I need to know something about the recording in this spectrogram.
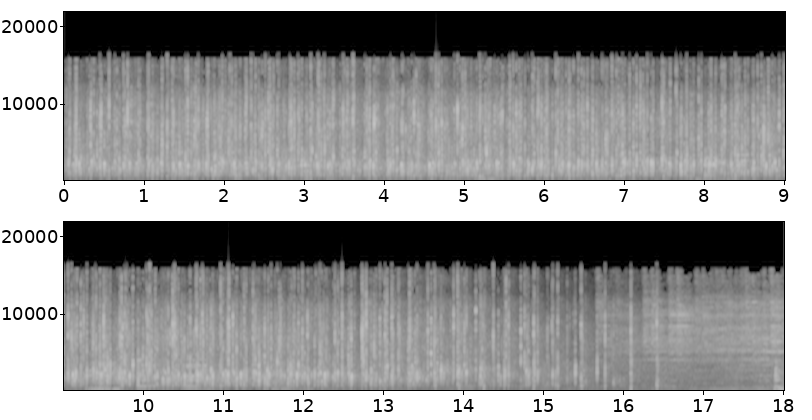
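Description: Audience applauding and clapping, thinning out after about fourteen seconds, over a low sustained keyboard chord that starts about a second in, with a few short higher notes scattered through the middle.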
